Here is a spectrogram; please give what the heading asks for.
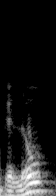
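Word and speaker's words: Belleau: ready Bella it's depend you pronounce it Bella if you're Anglican Bellow if you're French so there's two of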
